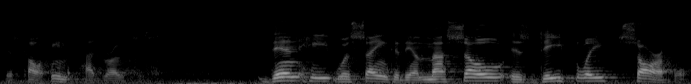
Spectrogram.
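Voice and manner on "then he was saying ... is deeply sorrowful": loud, slow weight on "deeply sorrowful"; projected, weighty scripture reading; emphatic. Acted. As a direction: lean hard on "deeply" and "sorrowful". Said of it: "That is emphatic".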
